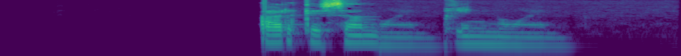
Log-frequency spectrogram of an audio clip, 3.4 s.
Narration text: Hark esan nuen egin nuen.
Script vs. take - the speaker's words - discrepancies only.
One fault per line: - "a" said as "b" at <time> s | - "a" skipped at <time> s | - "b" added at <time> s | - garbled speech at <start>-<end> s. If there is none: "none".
none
